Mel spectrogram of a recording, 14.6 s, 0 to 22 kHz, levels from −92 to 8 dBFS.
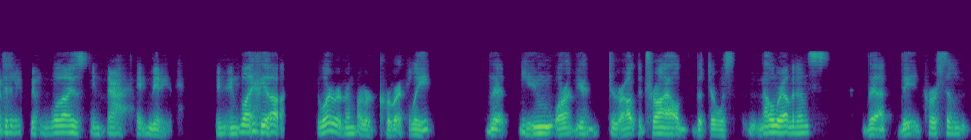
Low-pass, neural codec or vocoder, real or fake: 5.4 kHz; codec, 16 kHz, 0.5 kbps, FreqCodec, larger model; fake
